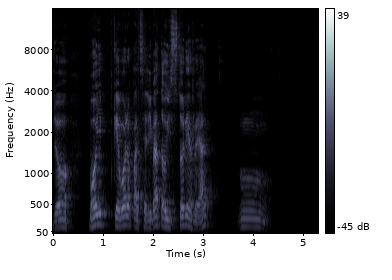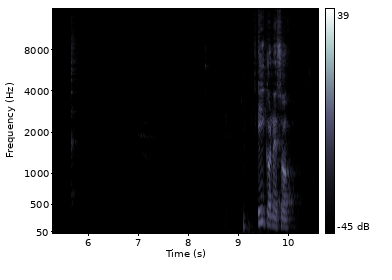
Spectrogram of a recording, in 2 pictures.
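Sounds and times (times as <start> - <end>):
speech: 0.0 - 4.4, 9.4 - 10.6
cat giving a short soft meow: 6.9 - 7.6.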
